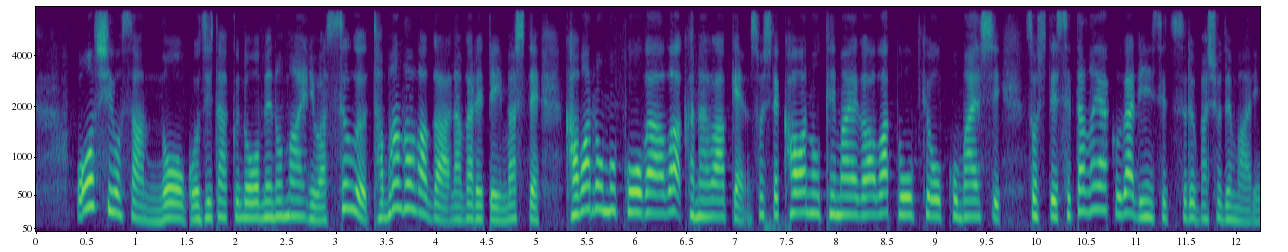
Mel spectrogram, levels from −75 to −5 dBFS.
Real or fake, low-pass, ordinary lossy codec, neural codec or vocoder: fake; 7.2 kHz; Opus, 64 kbps; codec, 16 kHz, 0.8 kbps, ZipCodec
